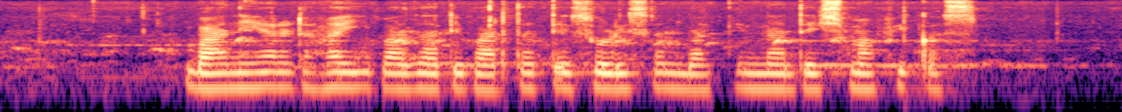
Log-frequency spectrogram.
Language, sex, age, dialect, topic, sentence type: Marathi, male, 25-30, Northern Konkan, agriculture, statement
